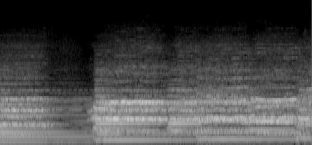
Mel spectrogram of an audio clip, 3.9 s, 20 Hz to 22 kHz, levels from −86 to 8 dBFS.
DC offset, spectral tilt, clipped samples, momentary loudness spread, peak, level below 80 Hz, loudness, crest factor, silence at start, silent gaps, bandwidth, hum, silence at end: under 0.1%; -6.5 dB/octave; under 0.1%; 14 LU; -4 dBFS; -60 dBFS; -20 LUFS; 16 dB; 0 s; none; 9.6 kHz; none; 0 s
